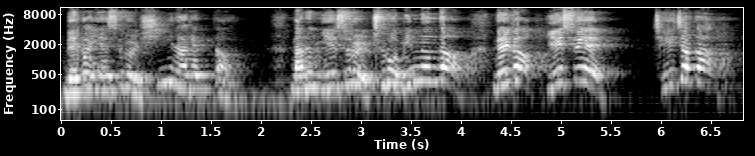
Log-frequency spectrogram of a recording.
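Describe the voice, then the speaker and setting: A man's voice: extremely high pitch, lively intonation, slow pace, mellow, a little hiss or hum, pitched above the performer's own voice, heavily acted. A man voicing a young soldier who cries out his faith in a trembling, impassioned voice. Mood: declaring. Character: young male soldier crying out in fervent faith. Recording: roomy dull sound from a distant mic.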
